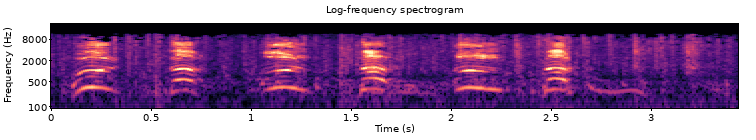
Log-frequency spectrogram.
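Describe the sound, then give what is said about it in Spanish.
Pigeons cooing in a pigeon loft: a steady series of throaty, rounded coos, each a short arching call, repeating about every half second at a fairly loud level. “Luego, en el palomar, Ricardo dirige a las aves con una batuta.”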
